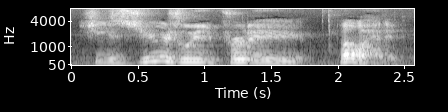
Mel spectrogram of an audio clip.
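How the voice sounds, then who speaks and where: A man's voice: mid-range voice, big pitch swings, unhurried, mellow. Jokey man in an echoey room. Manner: jokey, self-conscious, rambling. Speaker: let's play host. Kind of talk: joking commentary and read-aloud of a visual novel. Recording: echoey, roomy home recording.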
